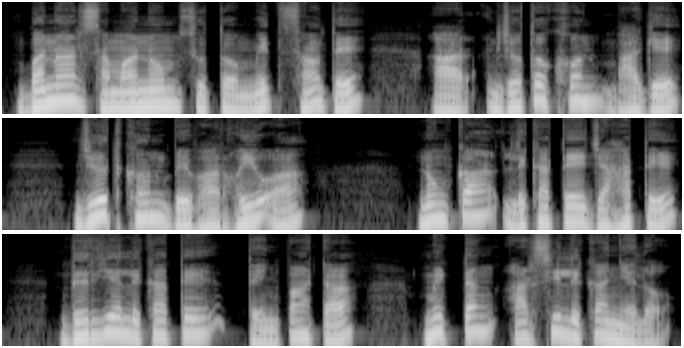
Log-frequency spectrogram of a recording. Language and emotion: Santali, neutral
